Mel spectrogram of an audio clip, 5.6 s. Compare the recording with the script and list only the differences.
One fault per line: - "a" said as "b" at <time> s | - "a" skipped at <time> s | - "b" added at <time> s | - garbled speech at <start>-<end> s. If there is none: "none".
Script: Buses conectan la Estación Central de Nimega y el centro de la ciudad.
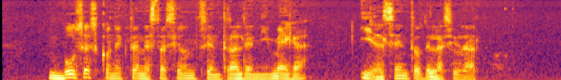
none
